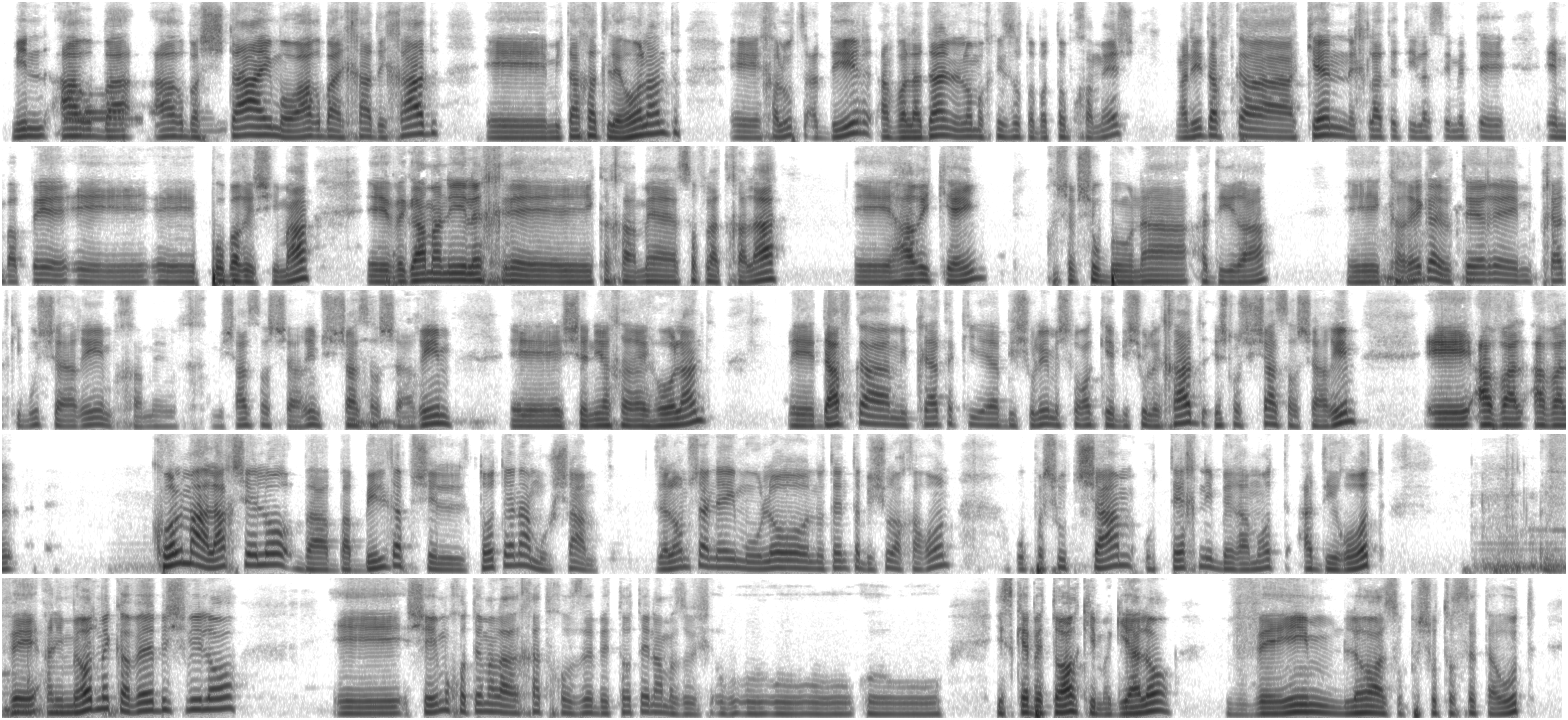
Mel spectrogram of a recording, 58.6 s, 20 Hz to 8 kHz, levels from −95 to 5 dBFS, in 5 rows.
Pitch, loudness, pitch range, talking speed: 135 Hz, -22 LUFS, 125-155 Hz, 120 wpm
